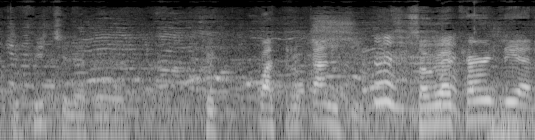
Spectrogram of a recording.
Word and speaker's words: Quattro Canti: Quattro Conti o quattro, quattro Conti? Quattro Canti. Quattro Canti.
